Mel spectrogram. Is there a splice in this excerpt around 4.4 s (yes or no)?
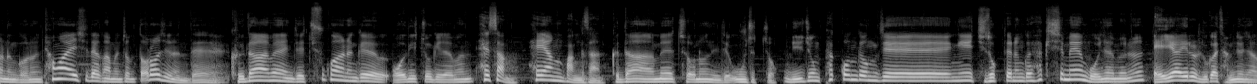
no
